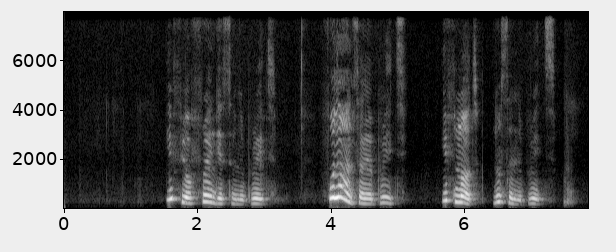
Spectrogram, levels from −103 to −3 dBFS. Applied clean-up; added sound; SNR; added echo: none; none; none; none.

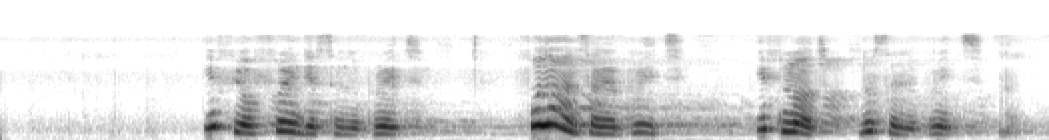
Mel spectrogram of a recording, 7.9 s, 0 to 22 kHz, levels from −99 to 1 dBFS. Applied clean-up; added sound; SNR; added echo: none; none; none; reverberation time 2.0 s.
